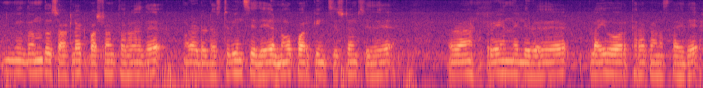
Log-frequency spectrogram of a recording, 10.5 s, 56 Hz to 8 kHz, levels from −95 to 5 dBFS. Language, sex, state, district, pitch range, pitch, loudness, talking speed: Kannada, male, Karnataka, Bijapur, 120-125 Hz, 125 Hz, -19 LUFS, 85 wpm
